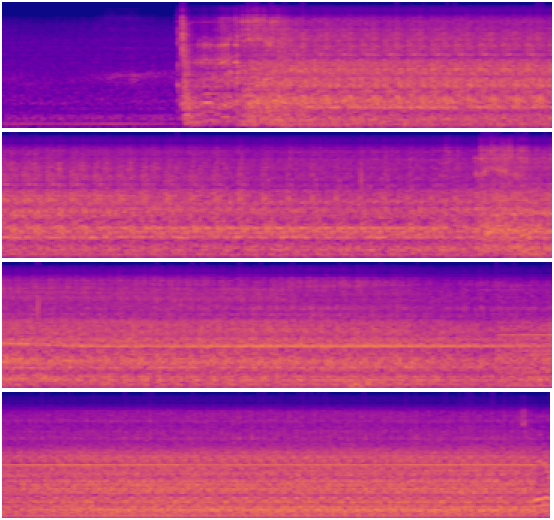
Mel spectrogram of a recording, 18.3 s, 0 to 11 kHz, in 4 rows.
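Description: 550-horsepower Caterpillar diesel engine of a tub grinder starting: a faint hum, then it catches about a second and a half in and runs loud and steady. Its note shifts about halfway through and again a few seconds later.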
